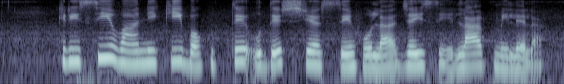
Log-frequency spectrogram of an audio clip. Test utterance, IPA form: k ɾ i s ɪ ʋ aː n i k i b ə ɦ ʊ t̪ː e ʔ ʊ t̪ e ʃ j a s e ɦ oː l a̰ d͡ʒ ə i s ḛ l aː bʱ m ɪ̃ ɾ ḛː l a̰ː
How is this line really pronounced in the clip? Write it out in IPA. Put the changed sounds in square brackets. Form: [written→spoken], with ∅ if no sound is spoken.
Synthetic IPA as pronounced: k ɾ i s [ɪ→i] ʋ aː n i k i b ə ɦ ʊ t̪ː e ʔ ʊ [t̪→d̪] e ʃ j [a→ə] s e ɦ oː l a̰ d͡ʒ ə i s ḛ l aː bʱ m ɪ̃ [ɾ→l] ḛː l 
